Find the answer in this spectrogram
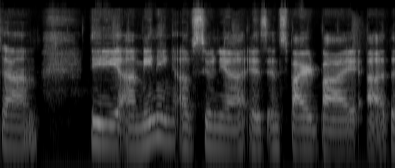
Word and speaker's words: Sunya: the uh meaning of suna is inspired by uh the number zero which is actually pronounced shunya and uh I've always been really interested in zeros in circles.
